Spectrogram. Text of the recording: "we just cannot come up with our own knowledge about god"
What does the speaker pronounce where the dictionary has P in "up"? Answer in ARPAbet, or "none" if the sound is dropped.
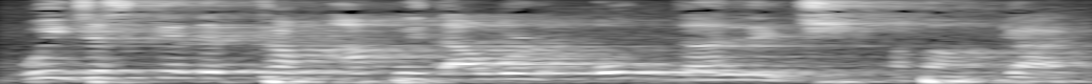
P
